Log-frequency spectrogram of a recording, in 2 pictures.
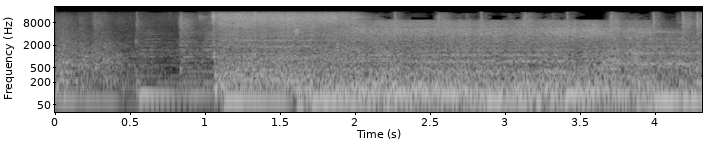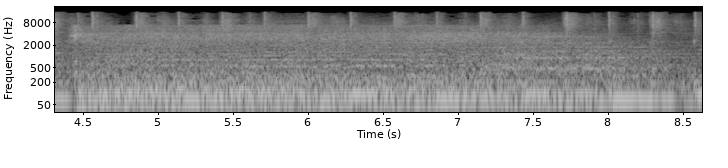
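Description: A homemade propane flamethrower firing a continuous flame jet, starting about a second in as a steady rushing hiss of burning gas. Background music with a pulsing bass beat plays under it.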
